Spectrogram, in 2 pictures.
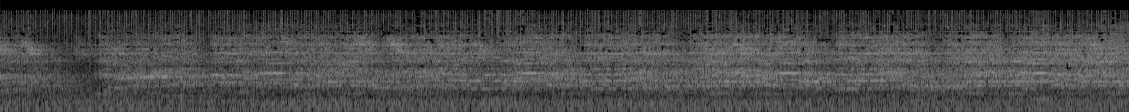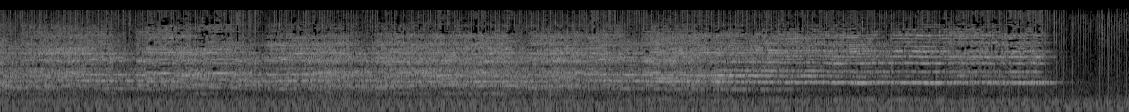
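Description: Soundtrack of a projected performance video playing through loudspeakers: layered, music-like sustained tones over a low hum, cutting off suddenly near the end.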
